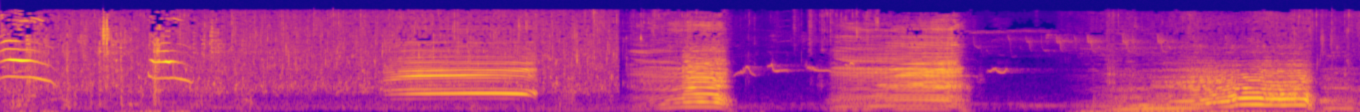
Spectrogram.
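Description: Cattle mooing: four long moos one after another, the first held at an even pitch and the later ones rising and falling. Two short, high, falling calls come just before, near the start.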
